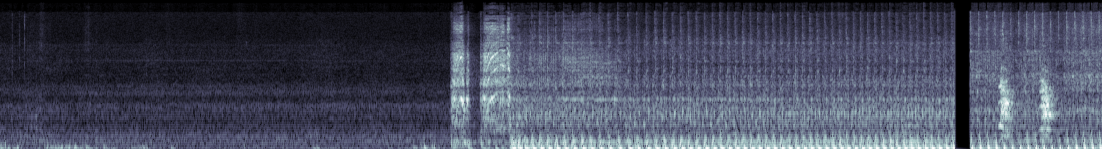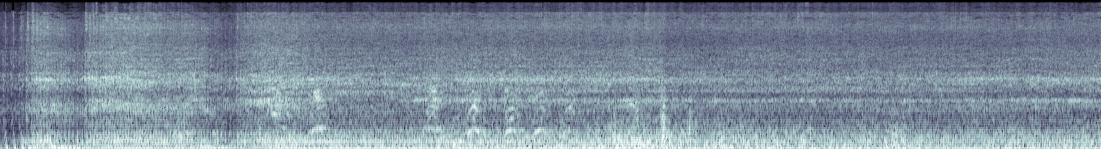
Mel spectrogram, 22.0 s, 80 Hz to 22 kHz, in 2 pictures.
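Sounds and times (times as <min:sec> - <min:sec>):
atv engine running: 0:04.8 - 0:22.0.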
